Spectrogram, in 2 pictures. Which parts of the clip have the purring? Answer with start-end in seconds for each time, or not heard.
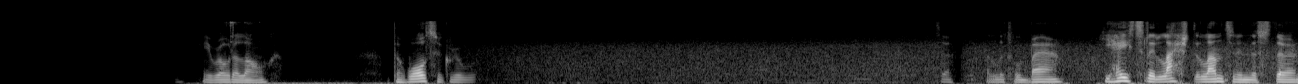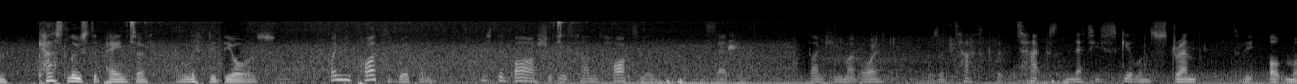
17.4-25.9.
